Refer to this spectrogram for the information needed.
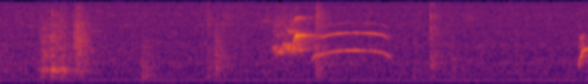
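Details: A pet ring-necked parakeet, indoors and calling like an alarm, gives one drawn-out, arching, meow-like call mid-clip, then a brief rising squeak at the end, over a steady indoor hum and soft knocks.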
